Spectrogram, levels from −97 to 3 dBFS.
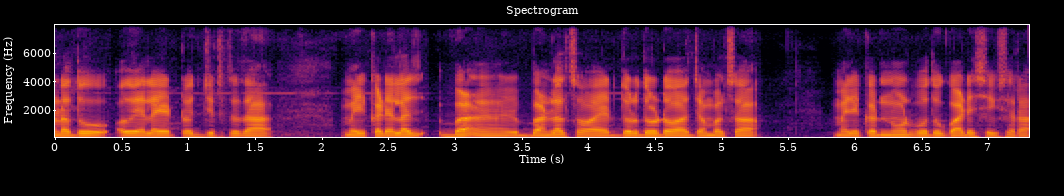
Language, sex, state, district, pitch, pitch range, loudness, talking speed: Kannada, male, Karnataka, Gulbarga, 125 Hz, 120-130 Hz, -21 LUFS, 165 wpm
